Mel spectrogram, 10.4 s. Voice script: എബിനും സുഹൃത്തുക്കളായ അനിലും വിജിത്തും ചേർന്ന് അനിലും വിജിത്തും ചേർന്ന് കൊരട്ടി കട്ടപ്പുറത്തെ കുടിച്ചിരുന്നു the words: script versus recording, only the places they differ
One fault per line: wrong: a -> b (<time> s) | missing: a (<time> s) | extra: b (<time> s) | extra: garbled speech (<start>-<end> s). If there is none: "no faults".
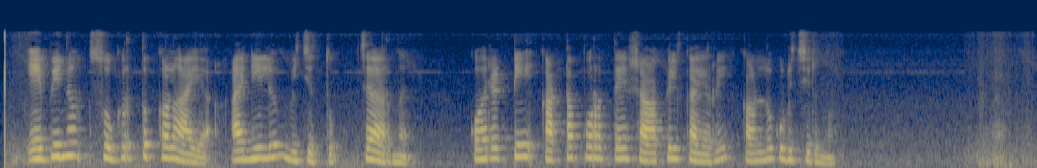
wrong: അനിലും വിജിത്തും ചേർന്ന് കൊരട്ടി കട്ടപ്പുറത്തെ -> കൊരട്ടി കട്ടപ്പുറത്തെ ഷാപ്പിൽ കയറി കള്ളു (4.7 s)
